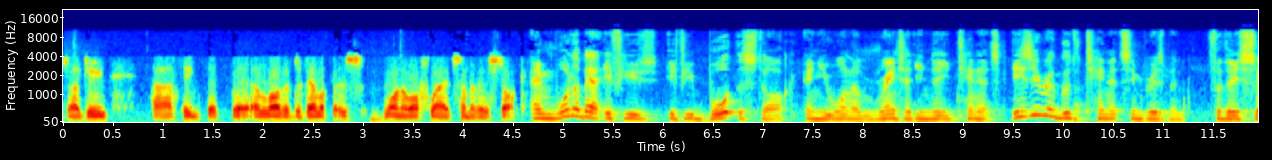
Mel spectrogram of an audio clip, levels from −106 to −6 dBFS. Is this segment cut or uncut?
cut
